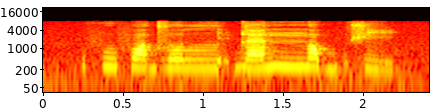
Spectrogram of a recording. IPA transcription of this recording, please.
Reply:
f u f ɒ d͡z o lː ḭ ɖ æ nː ɒ b ṵ ʃ i

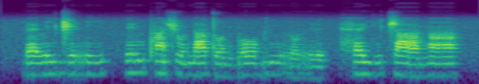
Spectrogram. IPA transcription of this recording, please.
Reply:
ɾ ɛ˨ l i˦ d͡ʒ ɪ˦ r i˦ | e˦ ŋ pʰ ã˦ ʃ ʊ˦˨ n a˦ t o˨ n ɡ͡b oː˦ b i˦ ŋ r o˨ r ɪ˨ | h ɛ˦ j i˨˦ t͡ʃ aː˦˨ ŋ ã˦

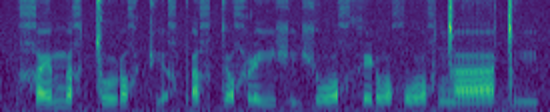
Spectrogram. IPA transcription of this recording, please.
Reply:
χ ɛ m e χ ǀ u ɽ o χ ʈʰ ḭ χ pʼ a χ t ʊ χ ɭ iː ʃ ḭ ʃ oː χ x e ɽ oː χ w oː χ ŋ͡ǀ aː ɡ͡ǀ i

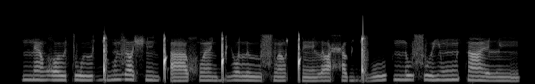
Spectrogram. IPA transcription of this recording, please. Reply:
n ɛ̃ ʁʷ ɯ t w ɯ ɡ͡ǃ ũ z ʌ ʃ ĩ ǃʼ a χʷ ɛ̃ ɡ͡ǃ i o̯ l ɯ sʷ ã o̯ ǃ ẽ l ʌ ħ ɯ ɡ ɡ͡ǃ u | n u sʷ ɯ j ũ t ã e̯ l ĩ

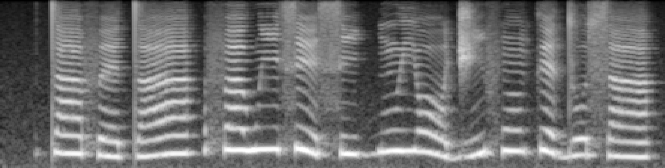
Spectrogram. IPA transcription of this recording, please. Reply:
t a˧ f ɛ˨ t a˨˦ | f a˦ w ĩ˦ s e˦˨ s i˧ ɡ͡b ũ˦ j ɔ˦˨ d͡ʒ i˨˦ f ɔ̃˦ k ɛ˦˨ d o˧ s a˧

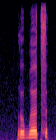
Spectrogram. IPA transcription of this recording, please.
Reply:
ɾ ʊ b ɜ t͡s

